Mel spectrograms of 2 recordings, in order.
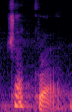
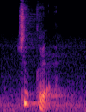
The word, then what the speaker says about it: chakra: Sometimes you may hear it pronounced chakra, with a hard CH at the front, chakra. And that's okay, but the Sanskrit pronunciation of the word is actually chukra, chukra.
